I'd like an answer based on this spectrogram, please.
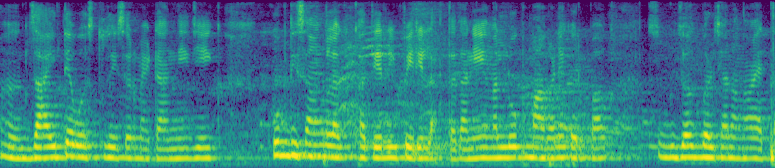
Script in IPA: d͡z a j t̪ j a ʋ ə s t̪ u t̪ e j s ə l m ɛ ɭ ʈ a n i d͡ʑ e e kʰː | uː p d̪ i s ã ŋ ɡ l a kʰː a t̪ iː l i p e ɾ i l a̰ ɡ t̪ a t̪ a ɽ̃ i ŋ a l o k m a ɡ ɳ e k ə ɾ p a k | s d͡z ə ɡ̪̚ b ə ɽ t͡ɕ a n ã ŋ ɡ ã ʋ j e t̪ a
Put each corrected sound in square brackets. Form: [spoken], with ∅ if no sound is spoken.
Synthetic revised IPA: d͡z a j t̪ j a ʋ ə s t̪ u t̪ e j s ə [ɾ] m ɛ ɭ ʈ a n i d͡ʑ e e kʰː | uː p d̪ i s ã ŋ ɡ l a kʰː a t̪ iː [ɾ] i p e ɾ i l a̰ ɡ t̪ a t̪ a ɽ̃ i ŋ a l o k m a ɡ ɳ e k ə ɾ p a k | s d͡z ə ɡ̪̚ b ə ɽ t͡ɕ a n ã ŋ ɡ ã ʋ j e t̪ a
